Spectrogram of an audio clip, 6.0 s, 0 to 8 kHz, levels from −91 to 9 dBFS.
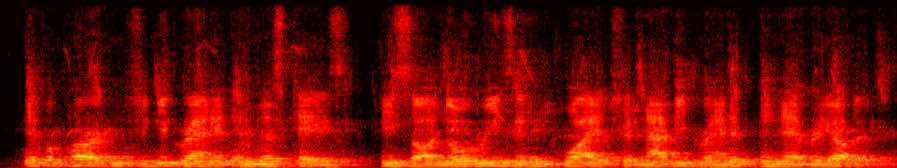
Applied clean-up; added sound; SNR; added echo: neural separator model SepFormer DNS4.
